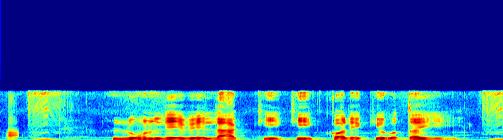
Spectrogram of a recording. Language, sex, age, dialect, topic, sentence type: Magahi, male, 60-100, Western, banking, question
